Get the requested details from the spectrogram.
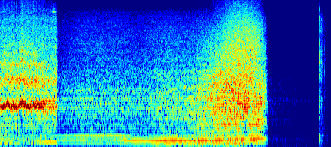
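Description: A car engine hums as a car drives by on a road.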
